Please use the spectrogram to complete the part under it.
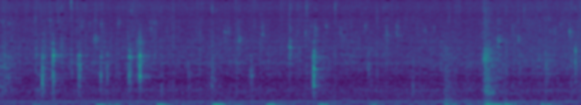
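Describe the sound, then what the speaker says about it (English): Garlic sizzles in hot oil in a pan with a steady crackle and occasional stirring scrapes, close and alone, while sautéing for mung bean soup. "we're going to saute the garlic"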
